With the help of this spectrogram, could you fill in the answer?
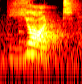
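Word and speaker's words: Jot: what j that's right so j in german sounds nothing like j believe me j is actually pronounced as yacht in german yacht y o t yacht so it sounds more towards a y rather than a j you see what i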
